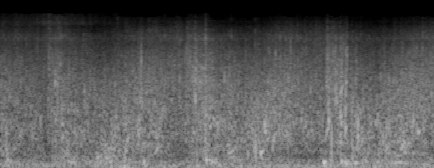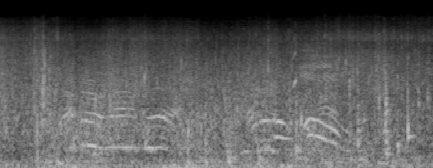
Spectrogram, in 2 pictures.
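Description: Dragon boat paddles stroking and splashing through the water, with wind rumbling on the microphone. From about four seconds in, voices call out over the paddling.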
